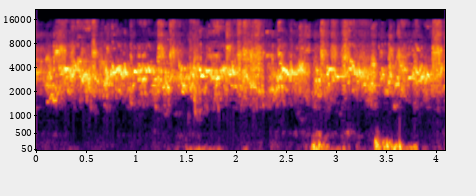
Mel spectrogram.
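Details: Budgerigars chattering in song, bright buzzy warbles and short whistled notes running on without a break, with soft low thuds toward the end.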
